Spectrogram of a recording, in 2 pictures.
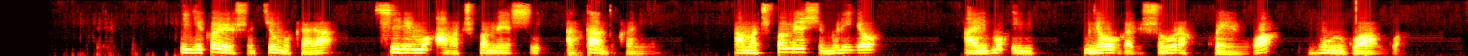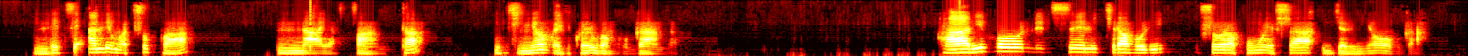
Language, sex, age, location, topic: Kinyarwanda, male, 25-35, Kigali, health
